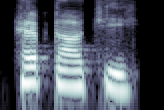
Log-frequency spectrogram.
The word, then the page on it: heptarchy: Indian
